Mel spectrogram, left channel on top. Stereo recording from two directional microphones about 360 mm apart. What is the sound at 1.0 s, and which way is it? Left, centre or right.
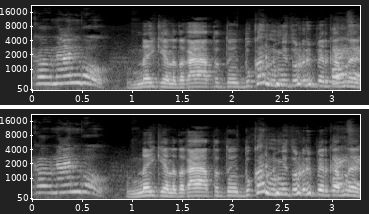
Speech, centre.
